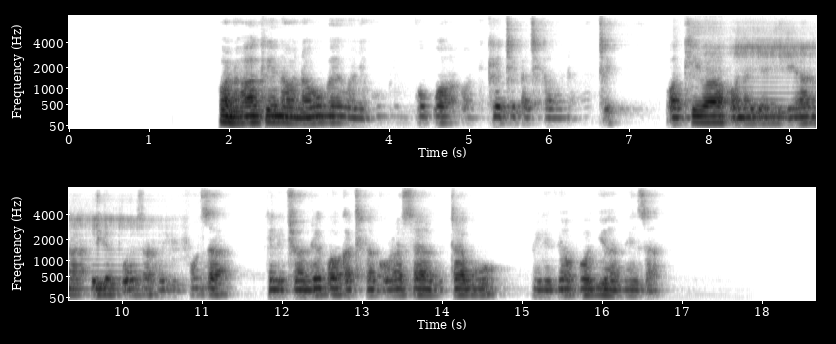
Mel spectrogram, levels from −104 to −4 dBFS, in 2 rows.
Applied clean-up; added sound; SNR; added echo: neural mask model DeepFilterNet 3.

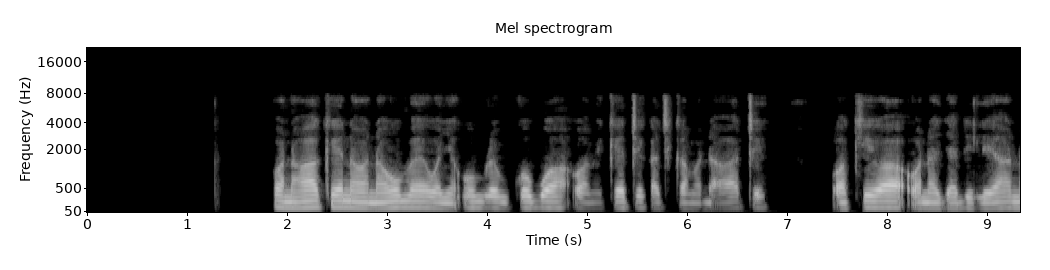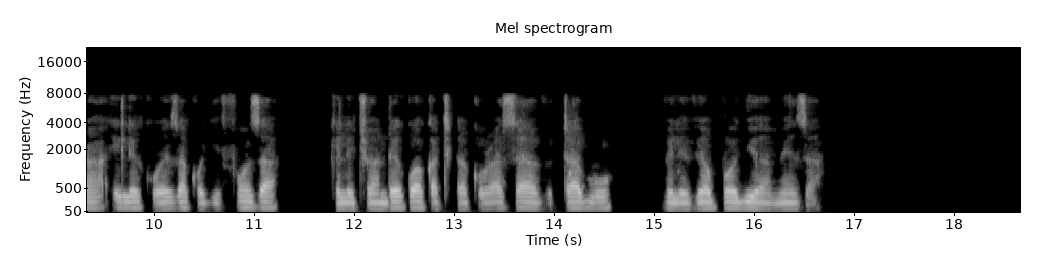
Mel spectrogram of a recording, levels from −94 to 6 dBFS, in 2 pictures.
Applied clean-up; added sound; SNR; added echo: none; none; none; none.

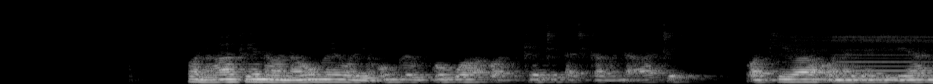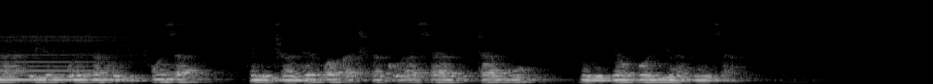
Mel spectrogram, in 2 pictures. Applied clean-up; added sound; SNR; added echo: none; Wind instrument, woodwind instrument; 2 dB; reverberation time 0.9 s.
